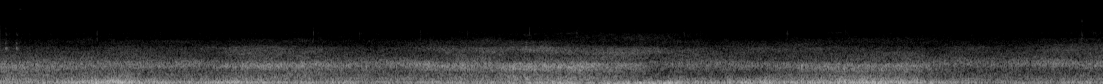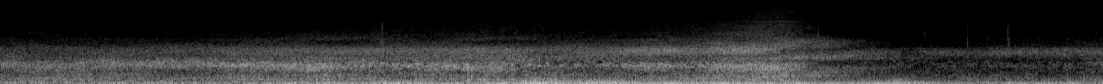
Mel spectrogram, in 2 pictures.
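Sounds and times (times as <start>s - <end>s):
road traffic: 0.0s - 22.0s
car passing close by: 10.4s - 22.0s.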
